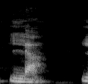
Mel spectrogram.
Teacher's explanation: में जो है उसका अगला भाग मसूड़ों को छूता है तथा वायु पार्श्व भाग से निकल जाती है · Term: पार्श्विक व्यंजन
